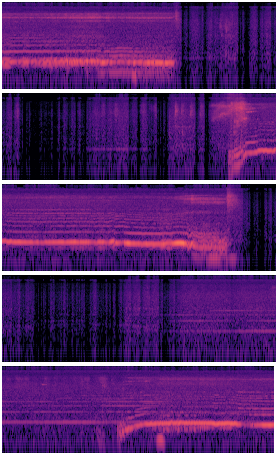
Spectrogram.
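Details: French Bulldog and Boston Terrier cross howling in response to the weekly tornado siren, which it hates; long steady tonal howls, each held several seconds with a rising start, separated by quiet gaps.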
